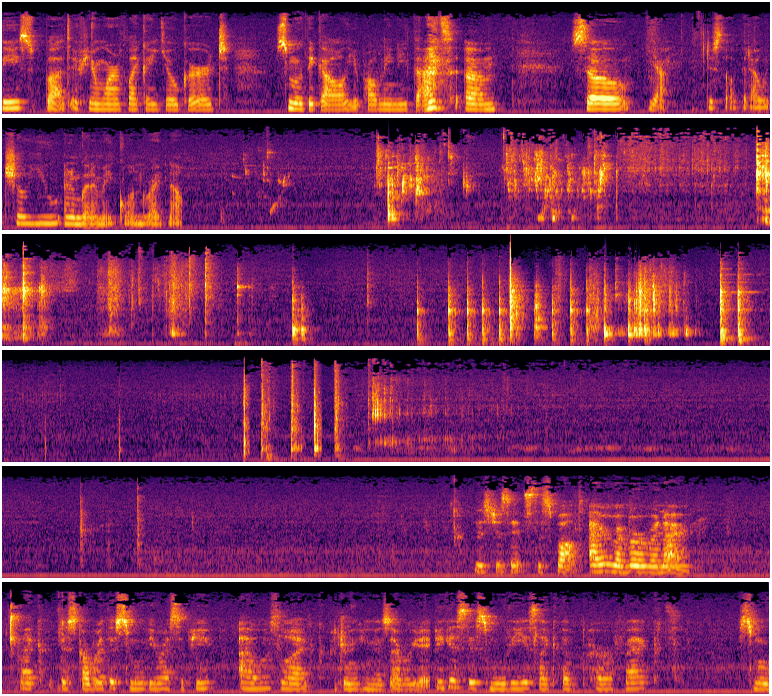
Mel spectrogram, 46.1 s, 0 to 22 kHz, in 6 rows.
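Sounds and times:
faint steady hum: 0.0 - 46.0
milk pouring into steel cup: 26.7 - 28.2.

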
